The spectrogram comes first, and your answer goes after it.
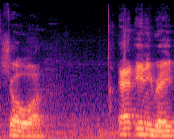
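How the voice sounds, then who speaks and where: With audible room echo, a man in a Texan accent speaks at a very slow pace. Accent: Texan US Southern. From Texas, San Antonio. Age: 70s. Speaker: retired math professor, invited speaker. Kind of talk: lecture. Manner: halting.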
